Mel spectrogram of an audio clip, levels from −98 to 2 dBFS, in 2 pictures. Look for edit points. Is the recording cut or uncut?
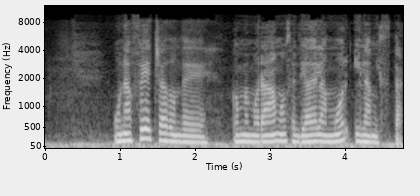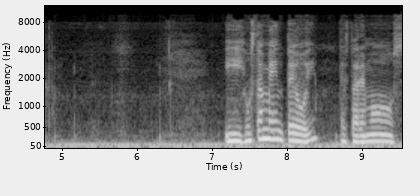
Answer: uncut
